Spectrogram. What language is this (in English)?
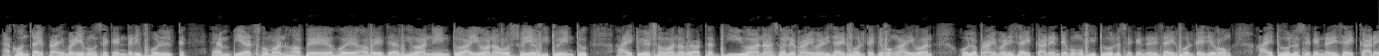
Bangla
